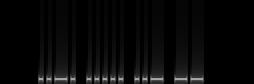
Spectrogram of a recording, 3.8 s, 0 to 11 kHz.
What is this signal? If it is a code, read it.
Morse code, heard as a keyed tone, about 20 wpm, 700 Hz. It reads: F5UM
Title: DXCC-100 Call Signs - 4 Characters - Repeated 3x - 20wpm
